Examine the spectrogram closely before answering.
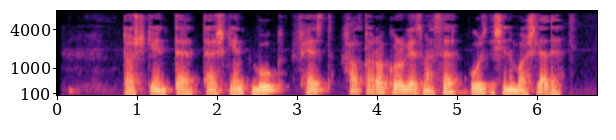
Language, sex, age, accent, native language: Uzbek, male, 19-29, Qashqadaryo, Uzbek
